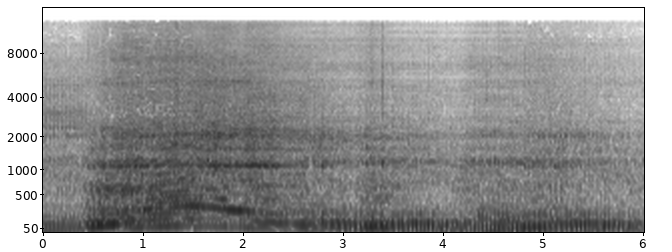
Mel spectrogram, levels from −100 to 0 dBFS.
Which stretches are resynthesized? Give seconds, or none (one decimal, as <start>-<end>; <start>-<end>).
1.5-4.8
